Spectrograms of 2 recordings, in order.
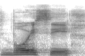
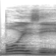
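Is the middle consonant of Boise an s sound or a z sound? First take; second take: s sound; z sound. First: The middle consonant is a hissing s sound. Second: The middle consonant is a buzzing z sound. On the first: The speaker calls it right. "there's no Z" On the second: The speaker calls it wrong. "it's not Boise"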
